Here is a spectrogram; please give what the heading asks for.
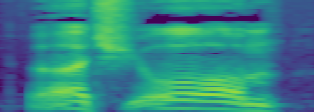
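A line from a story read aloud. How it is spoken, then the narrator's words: Groaning rhinoceros. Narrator (Russian): простонал носорог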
